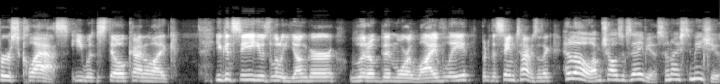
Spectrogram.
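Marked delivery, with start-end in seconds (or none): 7.0-9.0 very proper, prim delivery with raised pitch. Retelling how Charles Xavier greets people: very proper Charles Xavier voice. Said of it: "Very proper".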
